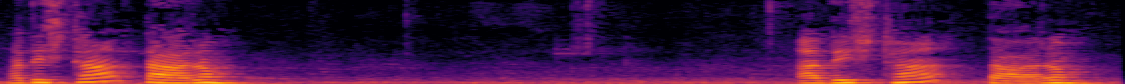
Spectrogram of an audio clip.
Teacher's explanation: र वर जो अनुस्वार आहे त्याचा उच्चार म करायचाय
